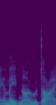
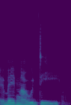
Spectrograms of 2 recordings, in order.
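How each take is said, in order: First: The last word rhymes with 'sky'. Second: The last word rhymes with 'see'. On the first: The speaker calls it wrong. "like for die" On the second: The speaker calls it right. "They say D"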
